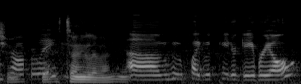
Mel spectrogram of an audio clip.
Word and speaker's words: Levin: Am I pronouncing the name properly? Yeah, Tony Levin, Who played with Peter Gabriel and Pink Floyd, Peter Lockett, who plays with Bjork.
